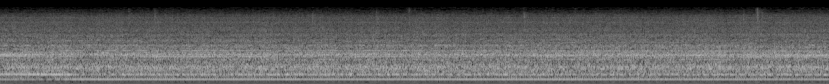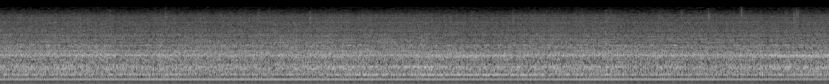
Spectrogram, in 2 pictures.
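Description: A metal lathe hums steadily as it spins.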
